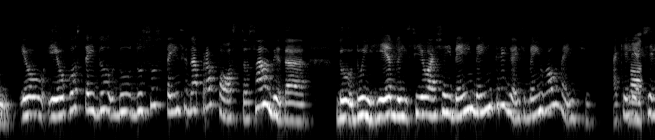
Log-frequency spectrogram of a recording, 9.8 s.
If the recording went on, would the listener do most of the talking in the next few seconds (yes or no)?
no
